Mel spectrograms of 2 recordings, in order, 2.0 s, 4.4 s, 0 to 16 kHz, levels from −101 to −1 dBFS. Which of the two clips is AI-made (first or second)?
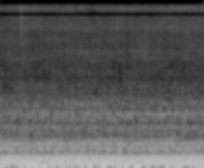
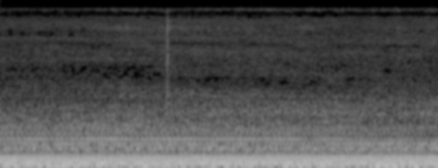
first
